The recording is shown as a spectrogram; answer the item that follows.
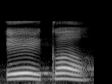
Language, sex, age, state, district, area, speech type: Odia, female, 18-30, Odisha, Jajpur, rural, read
